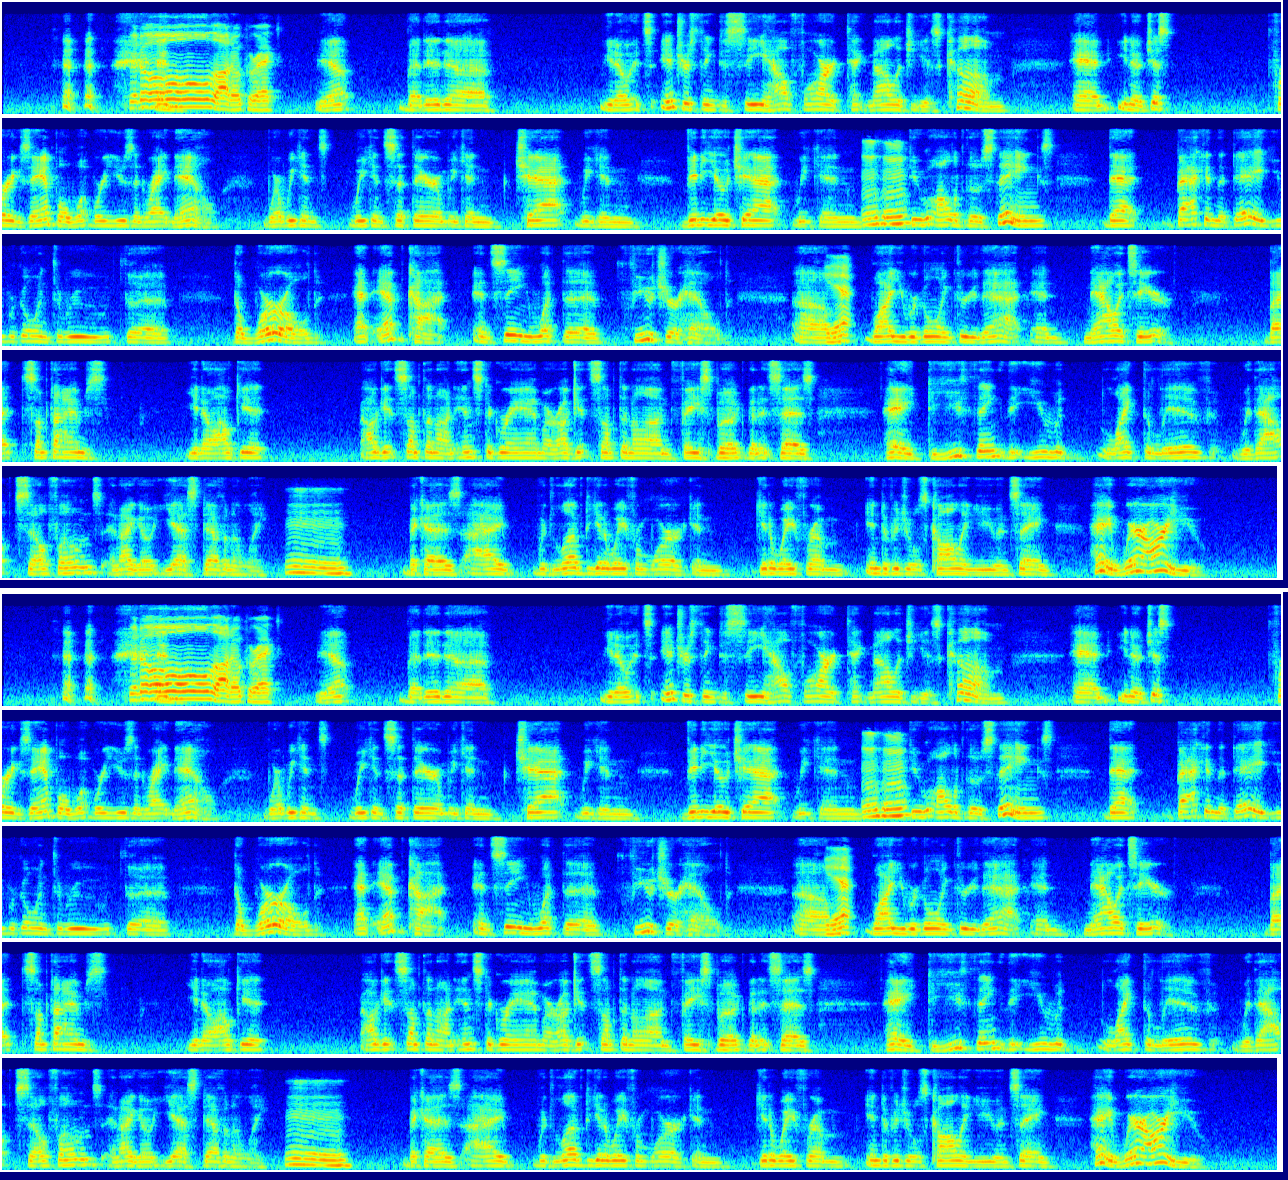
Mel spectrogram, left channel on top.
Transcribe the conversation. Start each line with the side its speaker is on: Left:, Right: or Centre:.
Left: <laughs>
Right: Good old
Left: and
Right: autocorrect.
Left: yeah, but it uh, you know, it's interesting to see how far technology has come and you know, just for example, what we're using right now where we can we can sit there and we can chat, we can video chat, we can
Right: Mm-hmm.
Left: do all of those things that back in the day you were going through the the world at Epcot and seeing what the future held um,
Right: Yeah.
Left: while you were going through that. And now it's here. But sometimes, you know, I'll get I'll get something on Instagram or I'll get something on Facebook that it says, Hey, do you think that you would like to live without cell phones? And I go, Yes, definitely.
Right: Mm.
Left: because I would love to get away from work and get away from individuals calling you and saying, Hey, where are you?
